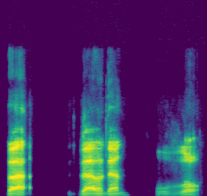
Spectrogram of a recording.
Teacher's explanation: Yang keluar dari ujung gigi seri atas, ujung lidah menyentuh ujung gigi seri atas.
